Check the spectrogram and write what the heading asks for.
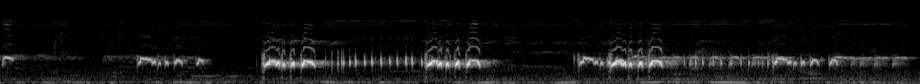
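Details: Big-voiced local zebra dove in active song: short soft phrases lead into loud, pulsing cooing bursts, each a rapid string of beats finishing in a rolled note, followed by a long wavering trill.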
